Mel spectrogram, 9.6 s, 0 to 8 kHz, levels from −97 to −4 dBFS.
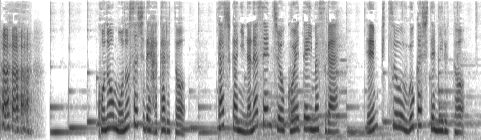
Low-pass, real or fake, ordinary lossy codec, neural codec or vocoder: none; real; none; none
